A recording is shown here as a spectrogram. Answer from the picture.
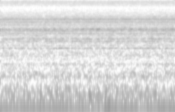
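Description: Steady low rumble with a faint hiss: background noise inside a car.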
